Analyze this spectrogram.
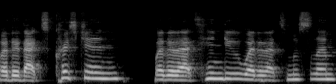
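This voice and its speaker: A woman with a Canadian accent, an ordinary speaking voice, fairly high pitch with ordinary variation and a fairly quick pace, against a quiet background. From Canada, Vancouver. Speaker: matchmaker, dating expert. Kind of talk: interview.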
